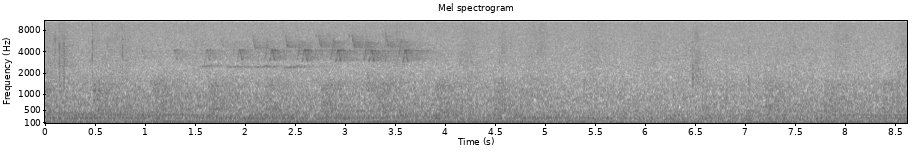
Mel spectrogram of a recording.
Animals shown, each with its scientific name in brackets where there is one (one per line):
Tufted Titmouse (Baeolophus bicolor)
Ovenbird (Seiurus aurocapilla)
